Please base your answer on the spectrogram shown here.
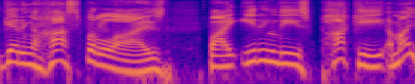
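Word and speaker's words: Paqui: So after we did the story yesterday about kids getting hospitalized by eating these Pocky, am I saying it right?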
